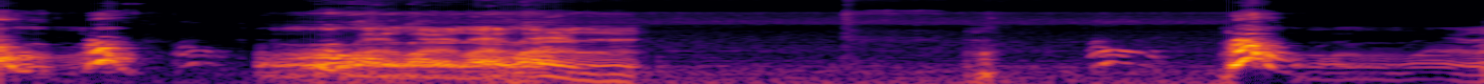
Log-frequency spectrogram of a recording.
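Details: An angry German Shorthaired Pointer barks at a bloodhound on a TV show, giving sharp, loud barks with a rough, growly stretch in between.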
